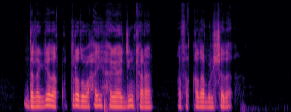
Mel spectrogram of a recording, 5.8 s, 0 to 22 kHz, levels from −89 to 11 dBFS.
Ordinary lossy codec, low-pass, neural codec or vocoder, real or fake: none; 19.8 kHz; none; real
